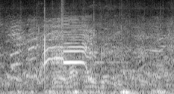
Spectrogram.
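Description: A single voice calling out, one held shout lasting about half a second, over low outdoor background noise.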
